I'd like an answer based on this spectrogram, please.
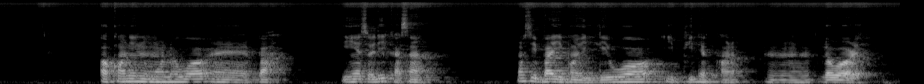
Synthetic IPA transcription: ɔ˧kã˧nĩ˦nũ˦˧w̃ɔ̃˧lɔ˦wɔ˦ɛ˦˨ba˦˨ | i˨j̃ɛ̃˧sɔ˧di˦ka˨˦sã˦˨n | w̃ɔ̃˦si˦˨ba˨˦i˦˨bɔ̃˨i˨le˨˦wɔ˦i˦˨bi˨˦lɛ˦˨kã˧˦ | lɔ˦wɔ˦ɾɛ˦˨

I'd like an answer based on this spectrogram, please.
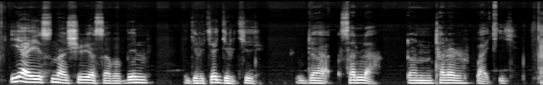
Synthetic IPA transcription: ʔɪ˦jaː˨jeː˦sʊ˦naː˨ʃɪ˦ɽja˨sɐ˨bɐ˨bːɪ˦ŋ | ɡʲɪ˨ɽkʲe˦ɡʲɪ˨ɽkʲʰeː˦ | da˨sɐ˦lːa˨ | d̥ɔ˦ntʰɐ˦ɽɐ˦rbaː˨kʲʼiː˦

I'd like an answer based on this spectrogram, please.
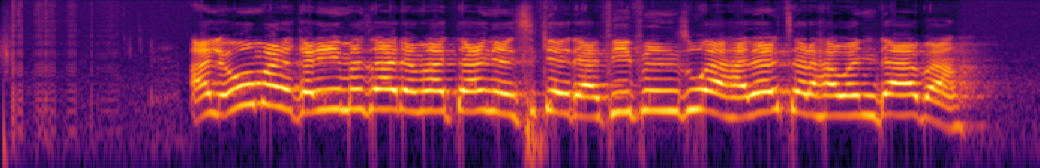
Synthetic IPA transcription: ʔa˨lʔuː˦mɐ˨rɡɐ˨ɽiː˦mɐ˦zaː˦da˨maː˦taː˦neː˨sʊ˦kʲeː˨daː˨ɸiː˦ɸɪ˦nzʊ˦waː˨ɦa˨lɐ˦rtɐ˨rɦa˦wɐ˦ndaː˦baː˨

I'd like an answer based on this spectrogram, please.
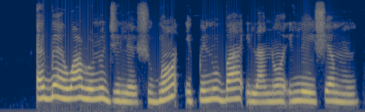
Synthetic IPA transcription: ɛ˧ɡ͡bɛ˦˧wa˦ɾo˧nũ˦d͡ʒi˧˨lɛ˨ʃu˨ɡ͡bɔ̃˨˦i˦˨k͡pĩ˧nũ˦ba˦i˦˨la˨nã˨˧i˧le˦i˧ʃɛ˦mũ˧

